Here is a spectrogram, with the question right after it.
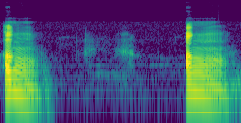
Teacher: Aqsal lisan adalah pangkal lidah. Suara yang dihasilkan dari ikhfa ab'ad adalah suara mendengung.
